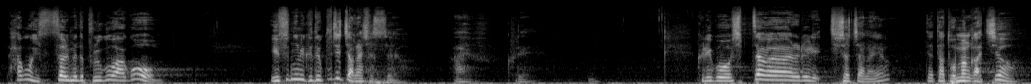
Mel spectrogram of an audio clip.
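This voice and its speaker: A man's voice: sits high, in a large hall. A man preaching a sermon to a youth service, acting out quoted lines with a raised voice. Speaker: youth ministry pastor. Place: church.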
